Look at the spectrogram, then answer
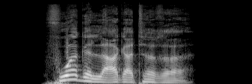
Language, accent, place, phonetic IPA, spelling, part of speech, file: German, Germany, Berlin, [ˈfoːɐ̯ɡəˌlaːɡɐtəʁə], vorgelagertere, adjective, De-vorgelagertere.ogg
- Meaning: inflection of vorgelagert: 1. strong/mixed nominative/accusative feminine singular comparative degree 2. strong nominative/accusative plural comparative degree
